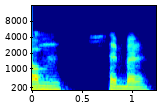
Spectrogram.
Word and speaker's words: uncomfortable: Uncomfortable. Yes, Un- uncomfortable. Uncomfortable. Uncomfortable. For itu tidak bunyi ya. Bukan uncomfortable, but uncomfortable.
